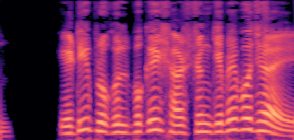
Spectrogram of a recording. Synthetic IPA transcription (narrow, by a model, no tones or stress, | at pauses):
eʈipɾokolpokeʃaɾʃoŋkepebod͡ʑʱae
